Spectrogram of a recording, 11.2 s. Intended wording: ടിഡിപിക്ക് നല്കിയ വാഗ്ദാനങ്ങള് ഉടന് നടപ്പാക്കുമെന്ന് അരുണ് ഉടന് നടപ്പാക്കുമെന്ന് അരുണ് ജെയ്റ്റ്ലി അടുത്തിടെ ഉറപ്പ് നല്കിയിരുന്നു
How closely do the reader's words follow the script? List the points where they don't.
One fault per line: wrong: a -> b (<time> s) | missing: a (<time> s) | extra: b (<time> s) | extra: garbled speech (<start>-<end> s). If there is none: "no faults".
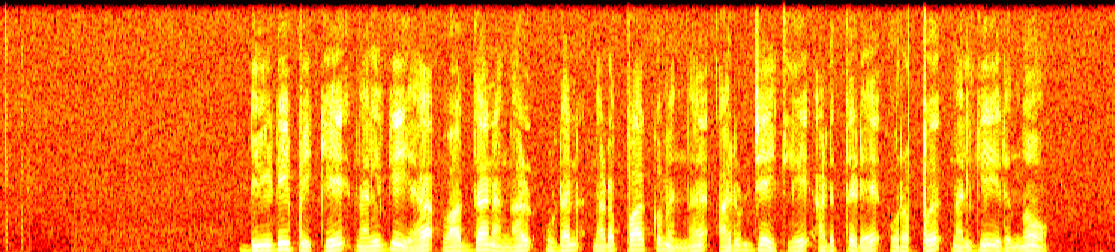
missing: ഉടന് നടപ്പാക്കുമെന്ന് അരുണ് (7.5 s)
